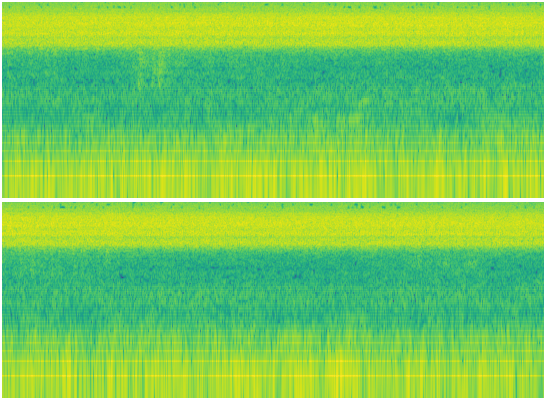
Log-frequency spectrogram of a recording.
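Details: Summer-day cicada chorus in the bamboo grove of Yongsan Family Park: an unbroken, dense, hissing high-pitched buzz at steady loudness, with soft low park background noise.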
